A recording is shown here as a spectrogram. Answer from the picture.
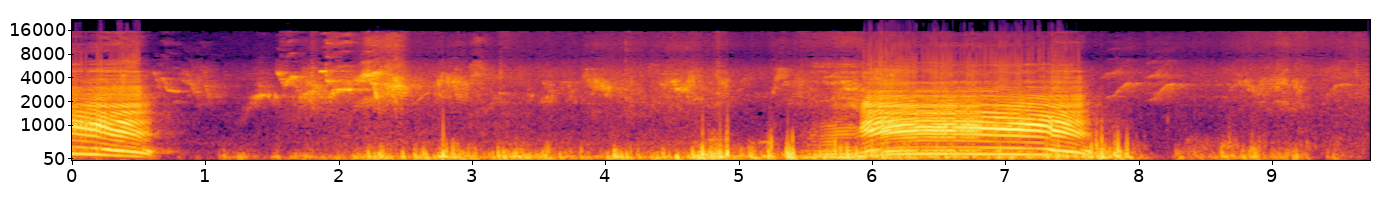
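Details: Cattle in a village in summer: a moo fading out at the start, then soft rustling and a few faint bird chirps, then a full, loud moo of nearly two seconds with a falling end, more chirps after.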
